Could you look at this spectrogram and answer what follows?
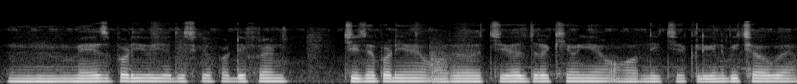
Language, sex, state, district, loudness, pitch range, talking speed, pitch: Hindi, male, Delhi, New Delhi, -15 LUFS, 140-145 Hz, 165 wpm, 140 Hz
